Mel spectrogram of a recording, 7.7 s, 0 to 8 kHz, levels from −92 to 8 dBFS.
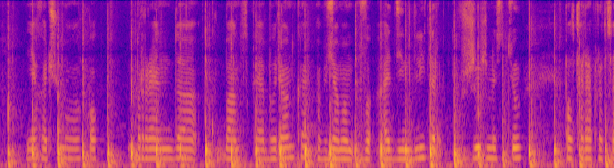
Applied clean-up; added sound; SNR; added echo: none; Run; -2 dB; none.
